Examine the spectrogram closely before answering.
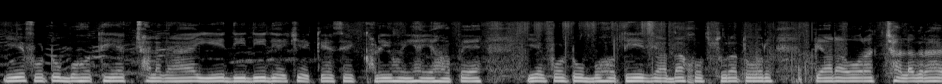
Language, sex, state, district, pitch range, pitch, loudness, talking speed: Hindi, male, Uttar Pradesh, Jyotiba Phule Nagar, 150-155 Hz, 150 Hz, -22 LUFS, 195 wpm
